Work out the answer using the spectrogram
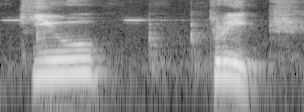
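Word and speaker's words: cupric: এখানে বলতে হবে কিউপ্রাস, নামটা হচ্ছে কিউপ্রাস, আর এইখানে নামটা হচ্ছে কিউপ্রিক। কিউপ্রিক। তাহলে নামের শেষে উচ্চারণটা হচ্ছে আস।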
